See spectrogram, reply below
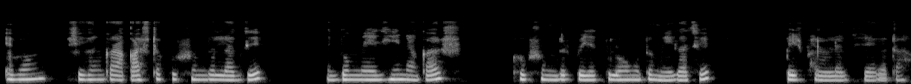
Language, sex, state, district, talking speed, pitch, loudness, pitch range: Bengali, female, West Bengal, Kolkata, 130 wpm, 220 Hz, -21 LUFS, 210-230 Hz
